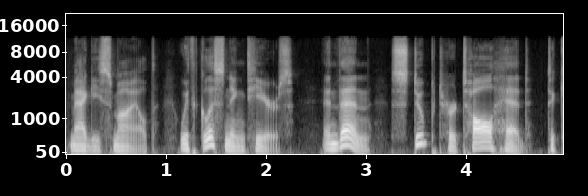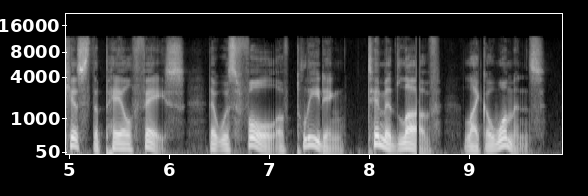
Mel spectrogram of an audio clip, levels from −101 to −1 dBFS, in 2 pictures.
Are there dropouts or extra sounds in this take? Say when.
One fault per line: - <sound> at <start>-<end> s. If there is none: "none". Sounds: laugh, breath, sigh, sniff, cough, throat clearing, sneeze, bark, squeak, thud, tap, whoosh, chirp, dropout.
- dropout at 8.5-8.5 s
